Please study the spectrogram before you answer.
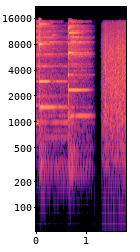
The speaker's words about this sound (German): Ja. Regen. Ewig grau.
